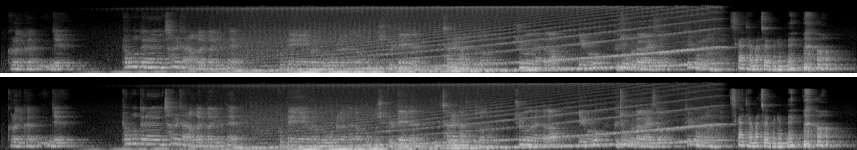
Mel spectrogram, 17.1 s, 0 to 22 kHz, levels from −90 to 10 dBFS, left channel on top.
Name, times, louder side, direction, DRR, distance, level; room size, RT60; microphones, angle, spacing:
voice 1, 0.2-1.3 2.4-4.8 5.6-10.0 10.3-11.2 11.6-13.4 13.7-14.5, equal, 60° right, -2 dB, 1.1 m, -26 dB
sound 1, 2.3-14.5, equal, 55° left, 2.1 m, -24 dB
voice 2, 8.7-9.4 13.9-14.3 14.8-16.6, right 2 dB, 20° right, 8 dB, 0.3 m, -22 dB
7.6 x 7.2 x 3.1 m, 1.2 s
head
